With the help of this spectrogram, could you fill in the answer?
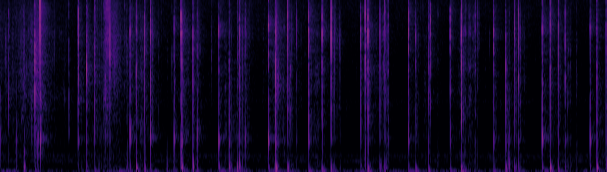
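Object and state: Kraft paper bag, crinkled and scratched.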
